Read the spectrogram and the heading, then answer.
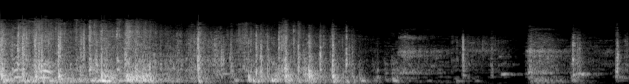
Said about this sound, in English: Did you knock him out? Well, I hit him hard enough.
